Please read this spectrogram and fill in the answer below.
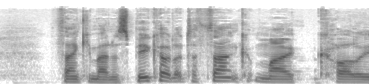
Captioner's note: speaking French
